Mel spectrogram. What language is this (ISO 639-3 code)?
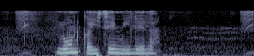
bho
